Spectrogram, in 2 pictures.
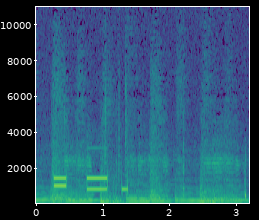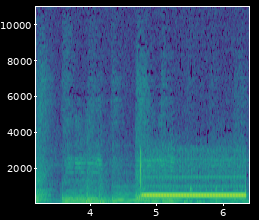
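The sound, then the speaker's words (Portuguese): Touch-tone keypad beeps as a long-distance phone number is dialed: a few short paired tones near the start, later a long steady tone, all over a continuous droning background. “Vamos lá, colocando aqui o código de Sanga Seca, discando o número.”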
